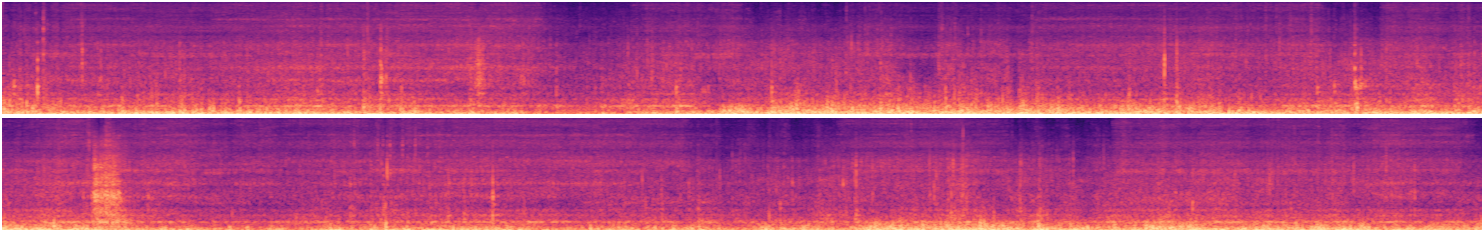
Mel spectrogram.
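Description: Wind buffeting an action camera's microphone on a fast mountain-bike descent, over the rumble of the Cannondale F-Si's tyres on a dirt trail and the rattle of the bike. Scattered light clicks, and one sharper knock about sixteen seconds in.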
